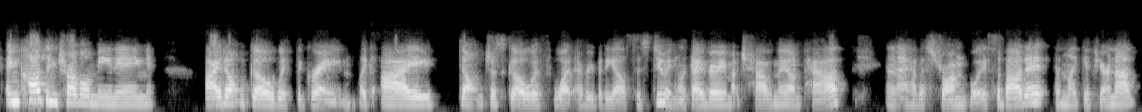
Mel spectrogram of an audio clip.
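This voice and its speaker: A woman's voice: medium pitch, moderate pace, a bit bright. A young adult woman speaking as a podcast guest in a candid, casual way, full of fillers and frank about her life. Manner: chatty, filler-heavy, frank and profane. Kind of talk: candid casual interview talk. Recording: dull lo-fi audio.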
